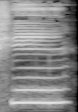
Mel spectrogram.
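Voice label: "pin", Mandarin Chinese, first tone; pinyin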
